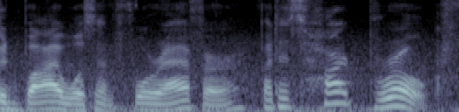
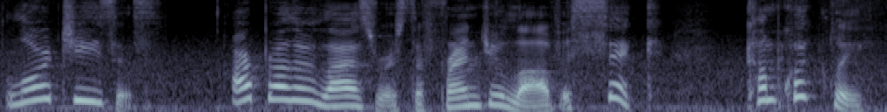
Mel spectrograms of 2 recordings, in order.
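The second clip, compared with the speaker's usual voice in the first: Martha's message; 8 semitones higher than usual. A narrator's reading. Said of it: "It says".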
